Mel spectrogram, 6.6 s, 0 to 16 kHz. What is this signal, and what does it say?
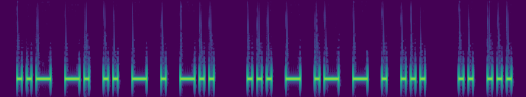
Morse code, heard as a keyed tone, about 21 wpm, 700 Hz. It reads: UNITED STATES IS
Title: Sentences with 5-Word Phrases - Spoken Beginning - 20wpm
